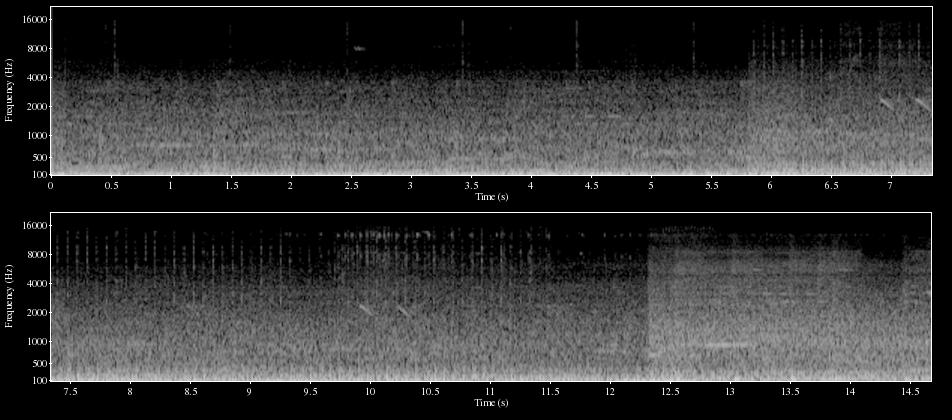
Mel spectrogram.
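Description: City street ambience: a steady low rumble of road traffic with general street noise, changing abruptly twice where the recording is cut between scenes.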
